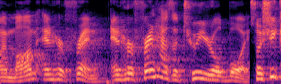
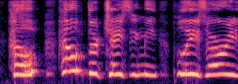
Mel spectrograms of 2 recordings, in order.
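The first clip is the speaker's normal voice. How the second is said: high, frantic mock cry for help; mock panicked caller; 11 semitones higher, slower than usual. Woman chased by a machete calling 911, mock panic. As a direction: play a terrified woman begging for help. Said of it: "on the nine one one call like".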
